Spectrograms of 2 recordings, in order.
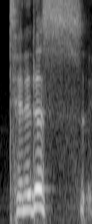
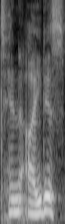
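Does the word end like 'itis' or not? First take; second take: not itis; itis. First: The ending does not sound like itis. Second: The ending sounds like itis. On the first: The speaker calls it right. "tinnitus is the actual thing" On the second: The speaker calls it wrong. "It's not tinnitus because an itis is an inflammation"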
